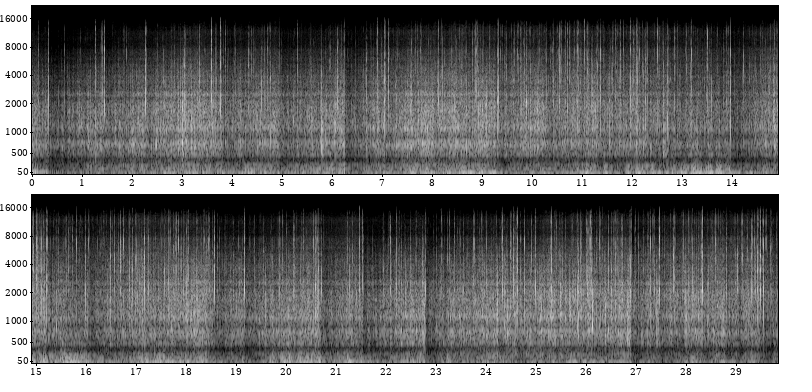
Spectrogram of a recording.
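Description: Rain hitting the camera housing in a dense crackle of small ticks, over the steady low rumble of a car driving on a wet road.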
